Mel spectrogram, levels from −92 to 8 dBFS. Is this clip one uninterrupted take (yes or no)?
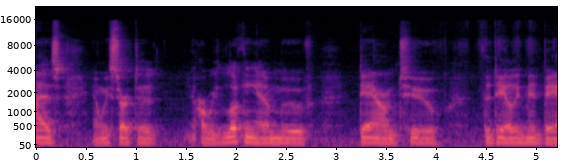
no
